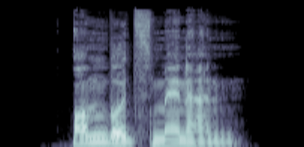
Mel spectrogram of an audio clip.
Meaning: dative plural of Ombudsmann
- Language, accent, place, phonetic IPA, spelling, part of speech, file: German, Germany, Berlin, [ˈɔmbʊt͡sˌmɛnɐn], Ombudsmännern, noun, De-Ombudsmännern.ogg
